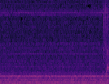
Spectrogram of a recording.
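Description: Faint steady hiss of room tone and recording noise, with no distinct sound events.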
